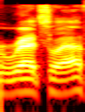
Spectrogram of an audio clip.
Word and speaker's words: Retzlaff: Retzlaff. There you go. Yeah, Retzlaff. I would say that's how you pronounce that. Parker Retzlaff.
